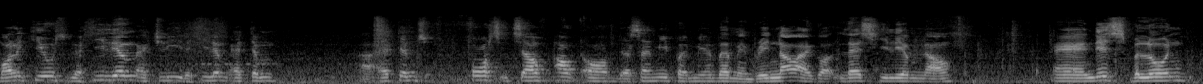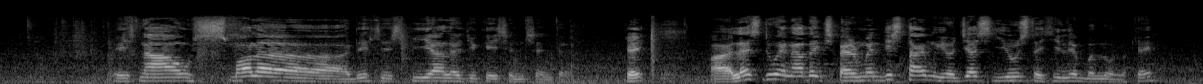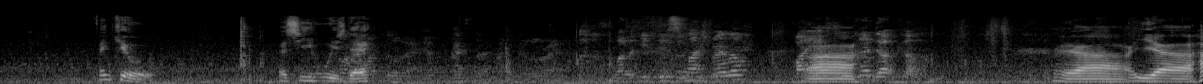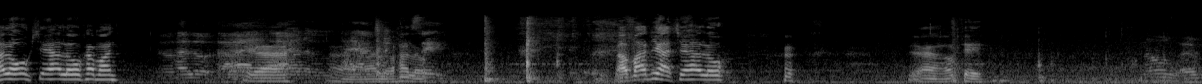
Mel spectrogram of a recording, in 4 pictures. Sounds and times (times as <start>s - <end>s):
Speech: 0.0s - 2.8s, 3.6s - 9.6s, 25.0s - 25.6s, 26.8s - 33.4s, 34.6s - 40.5s.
